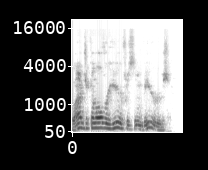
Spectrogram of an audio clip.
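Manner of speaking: fake Upper Midwest accent. Praising an actor's accent, then imitating it: Evan Peters' Wisconsin accent. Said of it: "his Wisconsin accent is fantastic".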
